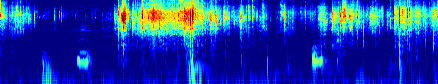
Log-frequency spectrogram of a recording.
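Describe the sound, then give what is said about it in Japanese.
Plastic wrapping crinkles and tears as an onigiri rice ball with nori is opened, faint intermittent bursts of crackling and rustling with short pauses between them. “私おにぎり開けるのめちゃくちゃ下手くそ。あ、やっぱりほら海苔は、”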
